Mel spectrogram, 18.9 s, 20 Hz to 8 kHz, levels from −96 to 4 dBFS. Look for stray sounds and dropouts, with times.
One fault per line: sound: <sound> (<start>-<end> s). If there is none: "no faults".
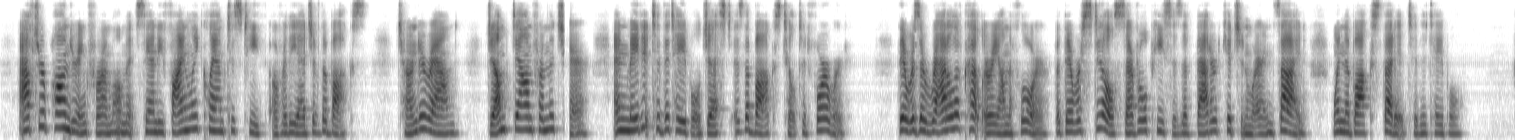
sound: dropout (7.0-7.1 s)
